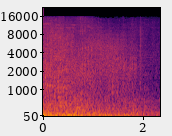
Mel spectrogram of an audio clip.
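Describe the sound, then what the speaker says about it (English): A short, loud explosion in the Destiny 2 video game: a broad rumbling blast that decays into a fading roar over about two seconds, with no talking. "It's exploding."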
